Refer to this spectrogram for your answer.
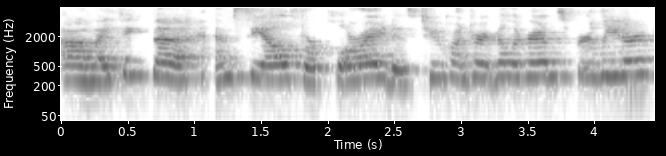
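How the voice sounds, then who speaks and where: The speech moves at a fairly slow pace. Audible room echo is present. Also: woman. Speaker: environmental manager presenting to a class. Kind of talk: lecture.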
